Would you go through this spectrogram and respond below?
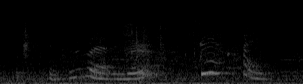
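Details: Five-week-old puppies indoors, whining in high, wavering, harmonic cries that slide up and down in pitch, coming in two bursts about a second apart, with a quiet room in the background.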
